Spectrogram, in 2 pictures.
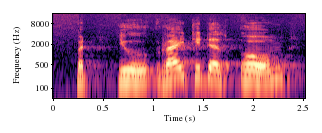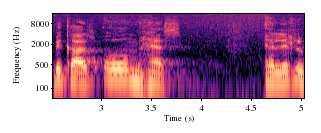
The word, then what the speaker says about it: Om: But you write it as Om because Om has a little more all-embracive meaning. Because there are three important syllables. A, U, M. A, U, Ma. A is the beginning of the sound, U is the continuation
